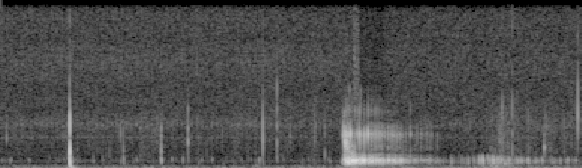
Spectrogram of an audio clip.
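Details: Stomach growl: a quiet click, then a low gurgling growl lasting about a second before fading; ordinary bowel sounds of a hungry stomach.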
